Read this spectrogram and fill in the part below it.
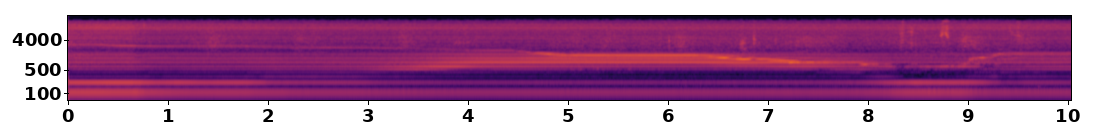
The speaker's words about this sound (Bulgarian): Имаме един базов тон, който тук в случая е сложен на 110. И тук имаме две допълнителни частоти. Към основния тон има две допълнителни частоти.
